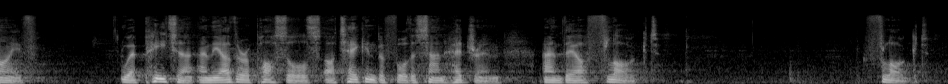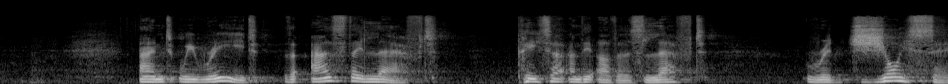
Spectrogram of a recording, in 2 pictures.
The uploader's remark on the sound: This talk was delivered at Sovereign Grace Ministries‘ Worship God UK 2014 Conference and appears by kind permission.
